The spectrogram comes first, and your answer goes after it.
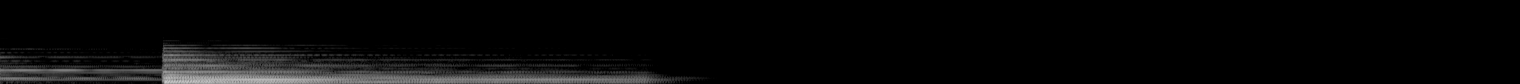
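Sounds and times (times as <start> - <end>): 
piano cover: 0.0 - 6.5.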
